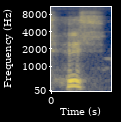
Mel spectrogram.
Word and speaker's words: house: Even the Scottish one is hoose.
